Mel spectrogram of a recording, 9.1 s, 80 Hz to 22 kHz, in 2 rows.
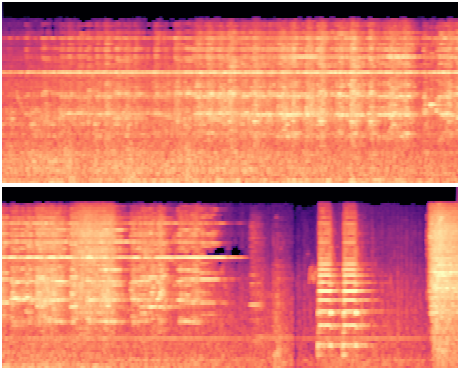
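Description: Manx Electric Railway No. 34, a diesel-powered works locomotive, approaching and growing louder, with a high steady whine that stops suddenly about seven seconds in. Near the end its horn gives two short toots, followed by a sudden loud burst of noise.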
